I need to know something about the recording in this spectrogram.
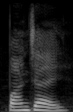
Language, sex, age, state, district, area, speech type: Santali, female, 30-45, West Bengal, Jhargram, rural, read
